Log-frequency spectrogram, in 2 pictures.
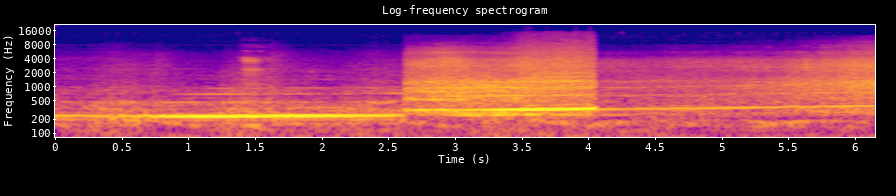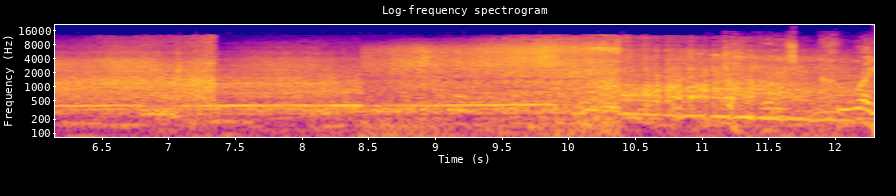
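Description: A race car climbs a hillclimb course at full throttle, a loud sustained engine note rising and shifting with gear changes as it passes, with a faint tyre squeal and brief commentary talk over it.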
